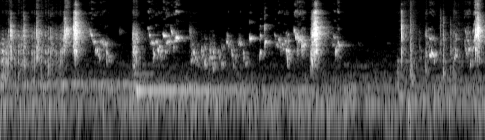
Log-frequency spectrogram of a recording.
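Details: Soft budgie warble indoors: quiet chattering chirps and ticks punctuated by sharp, high squeaks roughly every second or two, with gentle pauses between phrases.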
